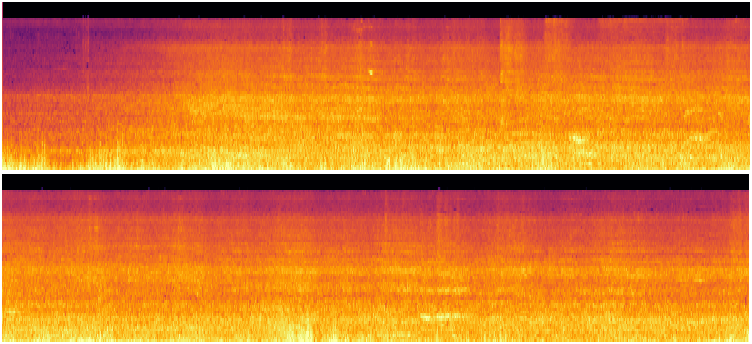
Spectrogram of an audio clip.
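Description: Electric-hauled intermodal freight train passing close by, its long string of trailer and container wagons rolling past with a steady, loud rumble of wheels on rail. A few faint brief wheel squeals are mixed in.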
